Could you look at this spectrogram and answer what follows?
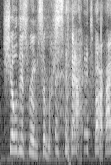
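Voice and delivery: high, drawn-out mock indignation; mock scolding. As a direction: scold the bandmates in a hammed-up high voice. Mock scolding messy bandmates in story.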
